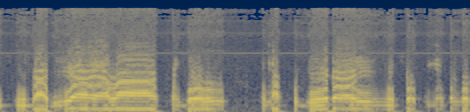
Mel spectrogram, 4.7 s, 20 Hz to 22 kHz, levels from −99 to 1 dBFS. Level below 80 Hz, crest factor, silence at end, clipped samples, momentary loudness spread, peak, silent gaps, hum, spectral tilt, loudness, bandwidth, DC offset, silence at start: -40 dBFS; 14 dB; 0 s; under 0.1%; 10 LU; -4 dBFS; none; none; -4.5 dB/octave; -18 LUFS; 17 kHz; under 0.1%; 0 s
